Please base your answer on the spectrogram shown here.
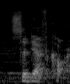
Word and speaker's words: Sedefkar: It is the Sedefkar simulacrum, Sedefkar. Sedefkar. Sedefkar. And how does that pronounced? Sedefkar. Sedefkar, okay.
